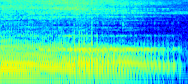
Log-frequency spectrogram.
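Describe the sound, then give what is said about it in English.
A male alligator lets out a single deep, rumbling bellow, a sustained low growl that holds steady for over a second before trailing off, fairly loud with no one talking. “Male alligators bellow to announce their territory.”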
